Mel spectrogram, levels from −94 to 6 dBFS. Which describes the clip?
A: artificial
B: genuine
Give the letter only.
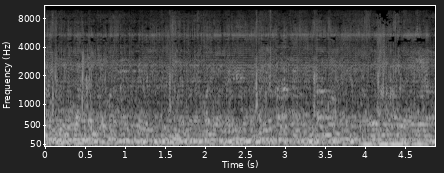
A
